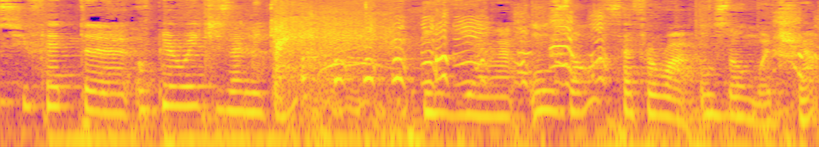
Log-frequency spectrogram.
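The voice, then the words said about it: French speaker with English-sounding accent. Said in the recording (French): “faire 11 ans l'accent anglais... a toujours un accent anglais alors qu'elle est française”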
